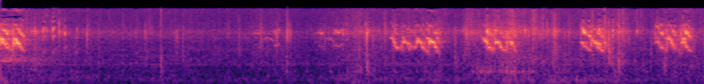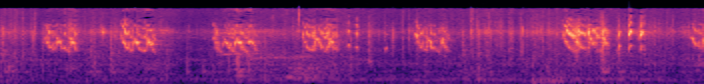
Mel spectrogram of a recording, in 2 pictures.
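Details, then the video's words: Lovebird calls: a run of rasping, high-pitched screeches repeated roughly every half to one second, steady and insistent, over soft background rustling. "Love birds"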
